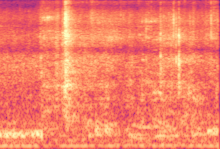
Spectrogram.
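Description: Orange chila pigeons coo in soft, low rolling phrases, close by, with a faint background hum and a couple of brief rustles.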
